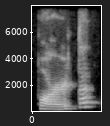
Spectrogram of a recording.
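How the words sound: It is said with a strongly pulled interior R. "aqui mais para o interior nós falamos porta, com R bem puxado"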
